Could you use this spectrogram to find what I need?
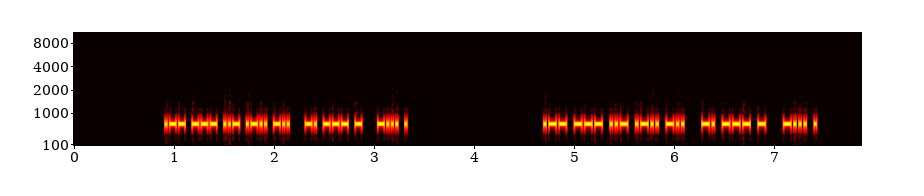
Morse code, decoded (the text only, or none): WOULD NOT BE WOULD NOT BE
